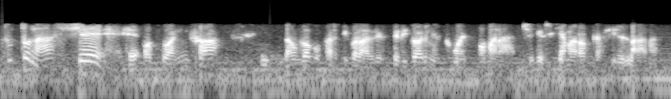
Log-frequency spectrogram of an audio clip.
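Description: Male interview guest, very deep and slightly husky, hesitant explainer, heard over a narrow phone-like connection. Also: expressive, brisk. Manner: hesitant, with frequent filler words and repetitions. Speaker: festival artistic director, interview guest. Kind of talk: spoken interview, explaining an event. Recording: muffled narrow-band radio phone line.

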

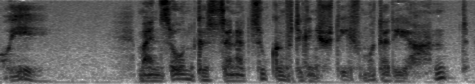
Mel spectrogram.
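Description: A man's voice: sits low, lively intonation, slow, slightly rough, full character voice. An actor playing a cunning, suspicious old miser and father in a classic comedy radio play, probing and repeating little words. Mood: sly, probing.

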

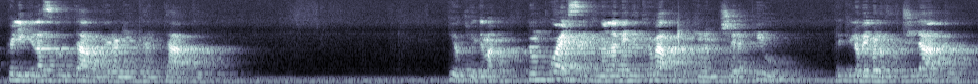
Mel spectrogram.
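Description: An actress playing an anguished wartime diarist waiting for her husband, delivering an intense, halting theatrical monologue with insistent repetitions. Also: mid-range voice, steady tone, sharp tone, dull audio, lightly acted. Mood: urgent, insistent. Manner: intense, halting, with repeated words and insistent questions. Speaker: stage actress performing a monologue. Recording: echoey theatre hall, distant mic, music behind.

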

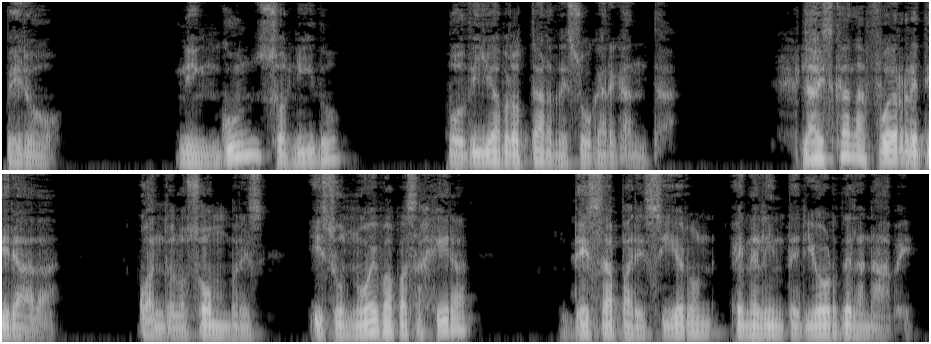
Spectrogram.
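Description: A man narrating a scripted radio drama in a solemn, deliberate way, with dramatic pauses. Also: lowish voice, dark tone, slightly rough.

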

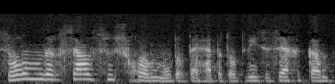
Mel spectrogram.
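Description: Husky, preachy, pious old aunt. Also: female voice, on the low side, expressive, normal speed, a bit bright, low-quality recording. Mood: stern, probing. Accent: Netherlands Dutch. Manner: sanctimonious, declaiming in biblical phrases. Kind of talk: Dutch radio drama acting.

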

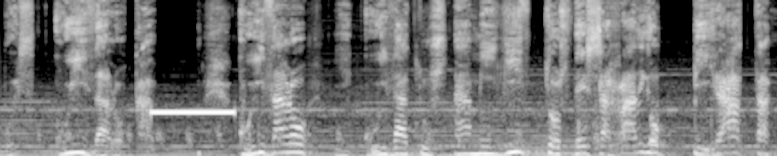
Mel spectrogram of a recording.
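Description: An actor playing a menacing caller who makes slow, sneering threats in a radio drama. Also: male voice, medium pitch, creaky, loud music behind the voice. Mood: threatening.

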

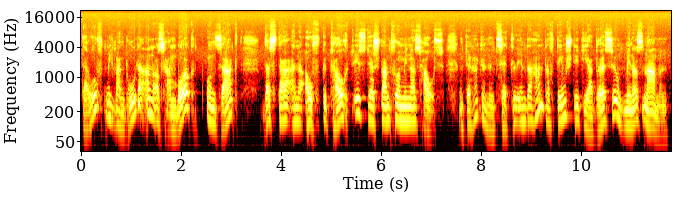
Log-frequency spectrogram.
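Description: A man's voice: medium pitch, very animated, mellow, breathy edge, full character voice. An actor playing a courteous, opinionated old man in a radio play, telling anecdotes insistently with many asides. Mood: insistent, wry. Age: older. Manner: polite, insistent, drawn-out storytelling with asides.

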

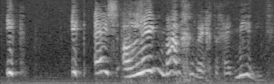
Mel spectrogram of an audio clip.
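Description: An actor playing a timid, stubborn, self-pitying castaway who stammers and protests in a radio play. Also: male voice, very high-pitched, big pitch swings, measured pace, bright, forceful tone, full character voice. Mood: plaintive, pleading. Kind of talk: theatrical radio play acting.

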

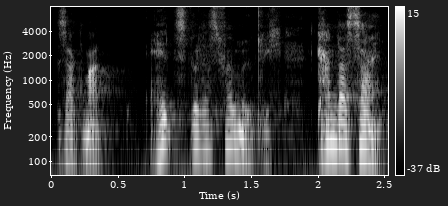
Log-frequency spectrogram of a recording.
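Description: An actor in a German radio play playing a frantic, bewildered station director who blusters and stammers. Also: male voice, medium pitch, big pitch swings, normal speed, bright, forceful tone. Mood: insistent, baffled.

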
